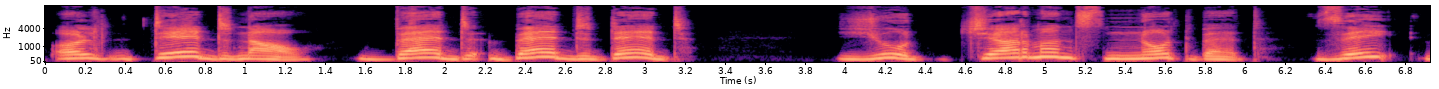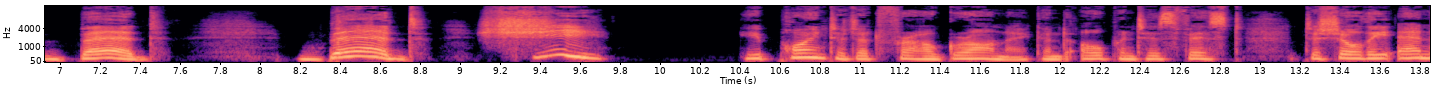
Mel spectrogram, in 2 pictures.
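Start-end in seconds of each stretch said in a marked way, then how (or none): 0.0-9.8 put-on slow, heavy Russian accent, each word weighed; Russian officer struggling to explain, halting; halting broken German. A narrator's reading. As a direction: force out the few words he knows. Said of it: "he struggled to find the words".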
